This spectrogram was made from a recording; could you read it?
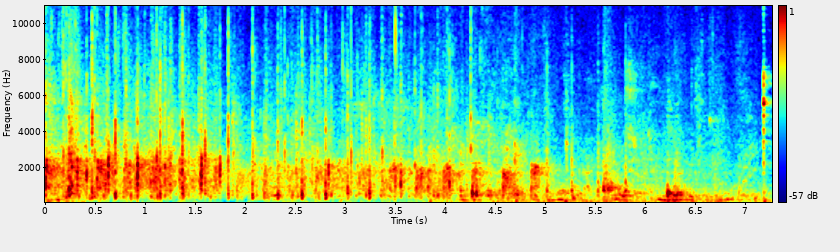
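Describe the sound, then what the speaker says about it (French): An audience at a neuroscience conference bursts into applause: loud, dense clapping from many hands that slowly thins out over several seconds, with some voices and shuffling mixed in. "Maintenant, vous pouvez applaudir."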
